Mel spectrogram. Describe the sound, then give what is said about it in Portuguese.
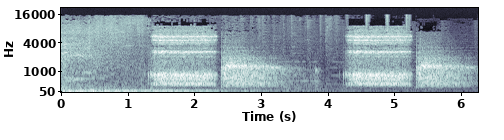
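Slow, heavy mechanical breathing through a respirator, the breathing of Darth Vader from Star Wars: two full cycles of a hissing, tonal inhale followed by a rasping exhale, loud with no voices. “O icônico respirar de Darth Vader, por exemplo, tornou-se uma marca registrada do vilão, reforçando sua presença ameaçadora e enigmática.”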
